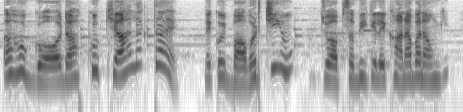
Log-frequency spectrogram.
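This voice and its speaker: A woman's voice: fairly high pitch, lively intonation, normal speed, warm tone, faint music behind, natural voice. A woman voicing a haughty young modern city daughter-in-law in a Hindi cartoon, scornful and dropping English words. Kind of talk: Hindi cartoon story dialogue.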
